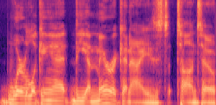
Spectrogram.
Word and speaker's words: Tanto: it should be pronounced Tanto not share the exact same pronunciation of this character's name now the reason this blade is pronounced Tonto despite its spelling goes back to its origin of country where it was invented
